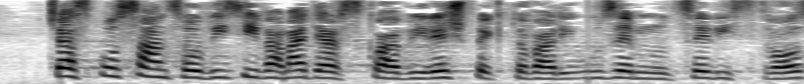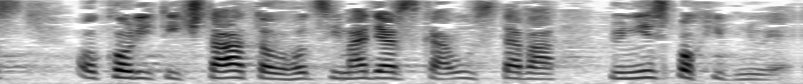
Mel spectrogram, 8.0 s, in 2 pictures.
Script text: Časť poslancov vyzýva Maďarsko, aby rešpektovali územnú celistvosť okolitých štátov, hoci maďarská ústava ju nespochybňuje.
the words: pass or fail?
pass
